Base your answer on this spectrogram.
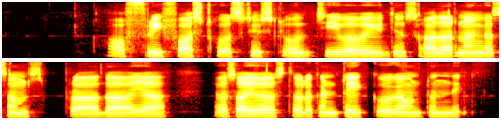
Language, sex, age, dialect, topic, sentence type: Telugu, male, 51-55, Southern, agriculture, statement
